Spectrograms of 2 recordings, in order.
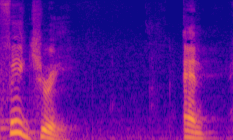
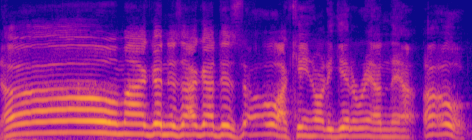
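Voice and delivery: long, high groaned-out complaint; complaining groaner; 5 semitones higher, slower than usual. Acted. Churchgoer waking up one morning stiff, groaning and complaining. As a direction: moan it out, drawn out and achy. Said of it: "Do you hear people talk like that?".

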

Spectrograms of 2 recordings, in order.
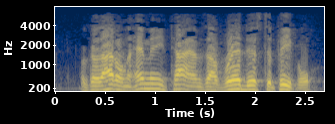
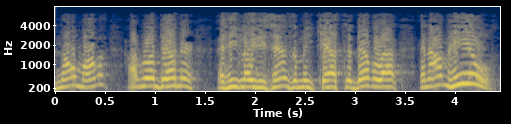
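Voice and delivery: put-on high, raised child's voice, defiant; little boy refusing; 9 semitones higher than usual. Preacher voicing Cody refusing his mother, high and firm. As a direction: plead firmly like a six-year-old.

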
